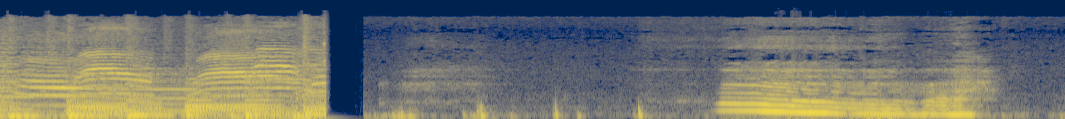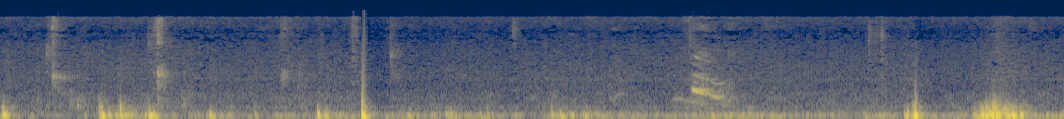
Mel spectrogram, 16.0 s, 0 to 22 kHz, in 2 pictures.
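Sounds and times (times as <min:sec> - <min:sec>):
dog whining: 0:13.0 - 0:13.6.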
